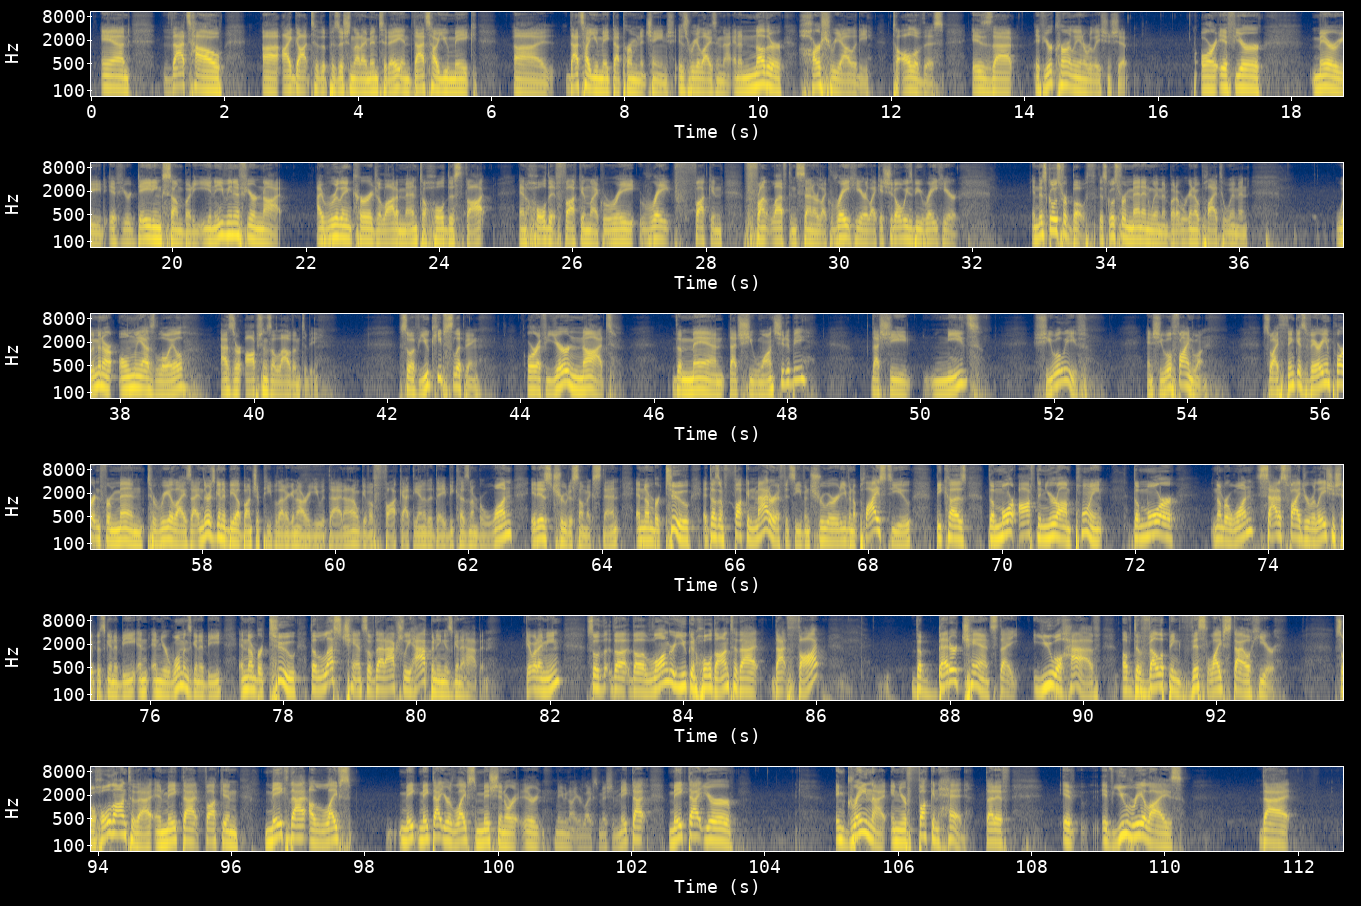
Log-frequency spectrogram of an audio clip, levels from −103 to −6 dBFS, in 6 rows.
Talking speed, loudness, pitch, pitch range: 175 wpm, -16 LUFS, 115 Hz, 100-135 Hz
